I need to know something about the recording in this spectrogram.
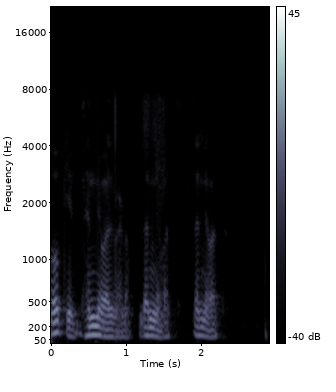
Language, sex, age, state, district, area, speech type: Marathi, male, 45-60, Maharashtra, Nashik, urban, spontaneous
